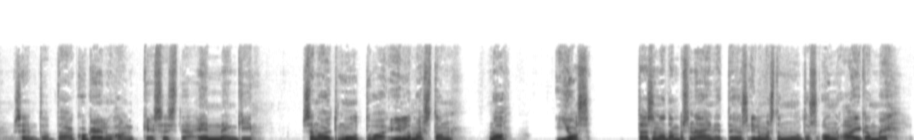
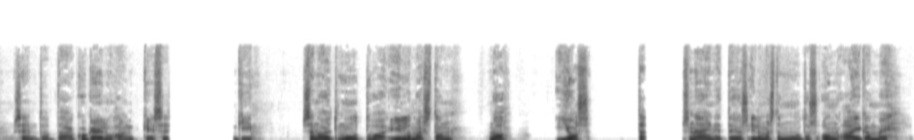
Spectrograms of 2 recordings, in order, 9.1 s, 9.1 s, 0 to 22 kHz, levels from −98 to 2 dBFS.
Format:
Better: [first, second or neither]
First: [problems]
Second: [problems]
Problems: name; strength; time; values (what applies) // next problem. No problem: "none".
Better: first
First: none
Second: audio cutting out; at 1.5 s for 0.5 s and at 6.5 s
